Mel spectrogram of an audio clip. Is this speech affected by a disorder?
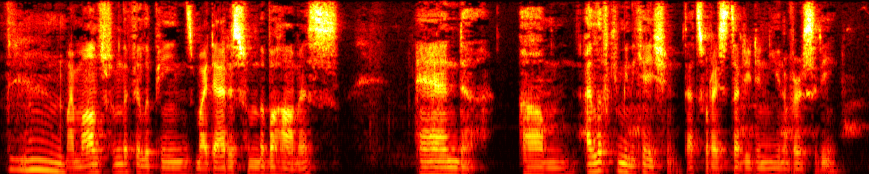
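No.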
